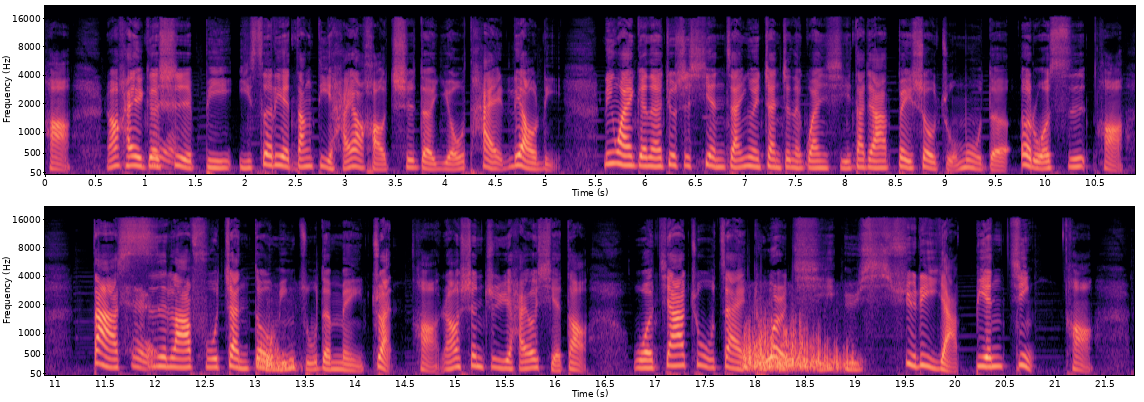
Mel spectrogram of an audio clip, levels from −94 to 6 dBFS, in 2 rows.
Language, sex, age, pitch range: Chinese, male, 50-69, 175-245 Hz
